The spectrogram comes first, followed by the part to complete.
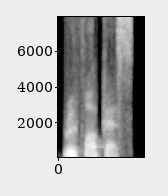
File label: "refocus", Indian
